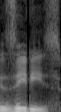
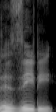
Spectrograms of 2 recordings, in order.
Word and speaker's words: Yazidi: ones genocides of the yazidis by the Islamic State that's what I was just talking about I said Heidi I said it the wrong way my bad I I pronounced it with an H zidi um yeah Isis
